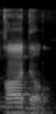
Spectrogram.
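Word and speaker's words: قدر: Nah, ra-nya itu kita baca tebal.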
